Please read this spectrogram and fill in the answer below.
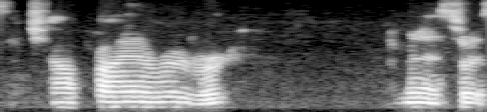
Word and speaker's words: Tha Phrachan: I was saying Tha Phrachan, but then I realized, PH. Yeah, PH is just P. I guess TH is also just T. Slightly different pronunciations, but for English phonemes, it's probably easier to just go with P and T, and you'll be understood.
